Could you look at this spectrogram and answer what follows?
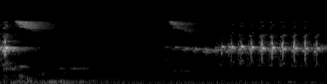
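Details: Yellow-vented bulbul female calling to entice males: a trailing chatter and thin high slurred note, a second of silence, another high slurred note, then an accelerating run of fast bubbling pulses; faint low rumble early on.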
